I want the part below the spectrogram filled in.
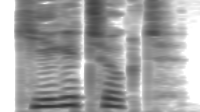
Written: kirketugt

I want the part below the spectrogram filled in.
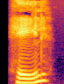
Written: hale

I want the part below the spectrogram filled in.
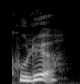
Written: kulør

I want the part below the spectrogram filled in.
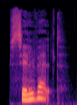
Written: selvvalgt

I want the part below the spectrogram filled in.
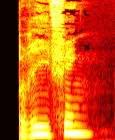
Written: BRIEFINGERNES

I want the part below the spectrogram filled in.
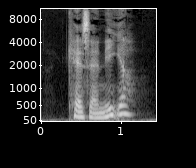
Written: kasernere

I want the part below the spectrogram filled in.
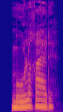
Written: målrette

